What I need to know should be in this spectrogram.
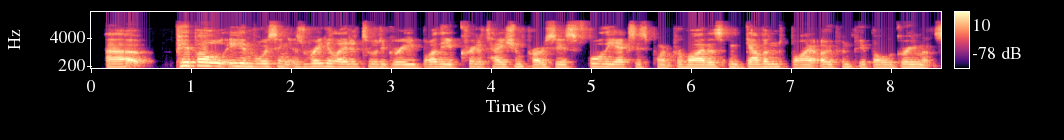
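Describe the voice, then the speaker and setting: Over a quiet background, a man talks at a fairly quick pace. His voice is fairly high, with monotone, flat intonation. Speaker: software solutions specialist. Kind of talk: webinar presentation. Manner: fast.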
